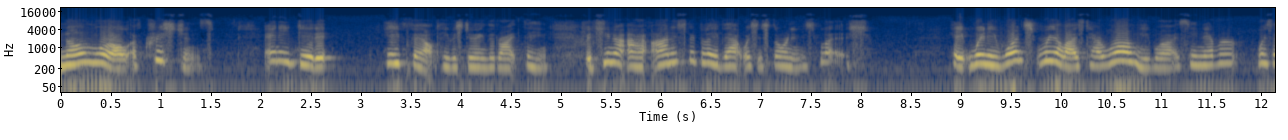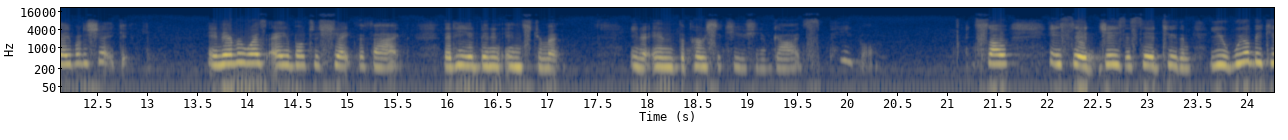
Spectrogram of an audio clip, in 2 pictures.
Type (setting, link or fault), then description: setting, large echoing room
